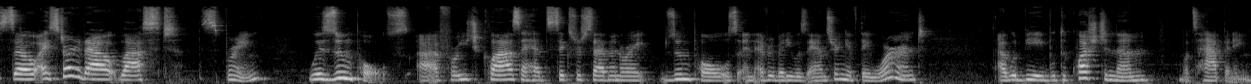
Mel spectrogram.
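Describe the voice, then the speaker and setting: With a somewhat breathy voice, a woman speaks at medium pitch and a moderate pace with ordinary pitch variation. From Poland. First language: Polish. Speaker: teacher. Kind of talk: interview.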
